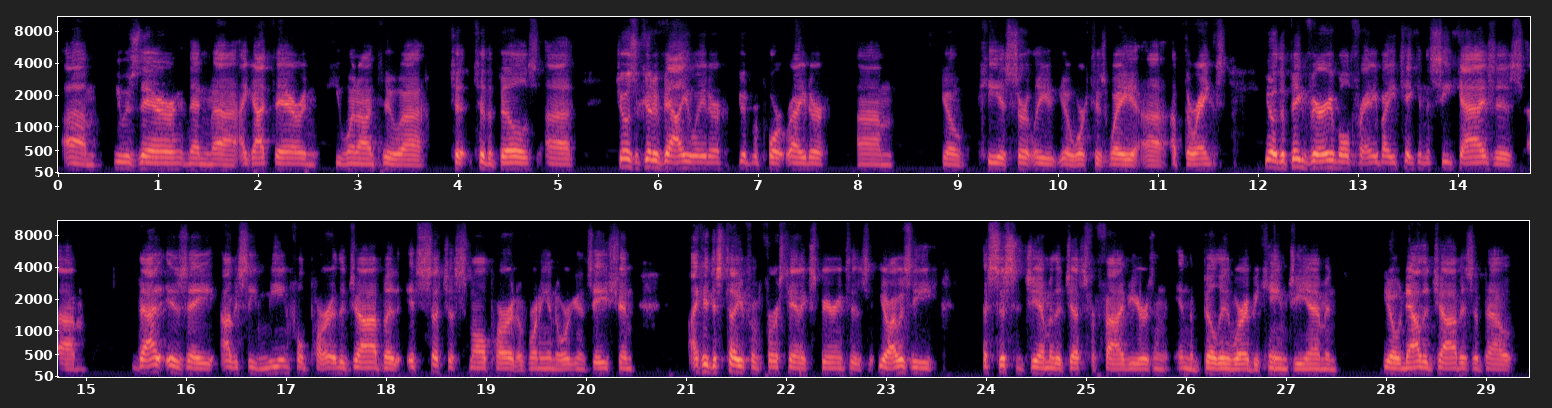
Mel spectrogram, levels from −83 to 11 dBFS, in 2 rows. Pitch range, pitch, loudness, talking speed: 105-125 Hz, 115 Hz, -20 LUFS, 230 wpm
